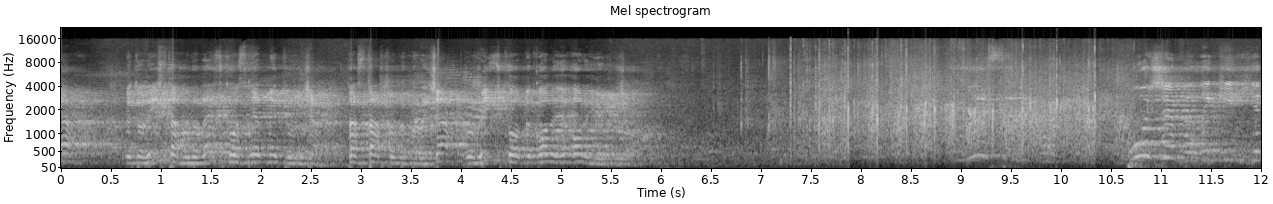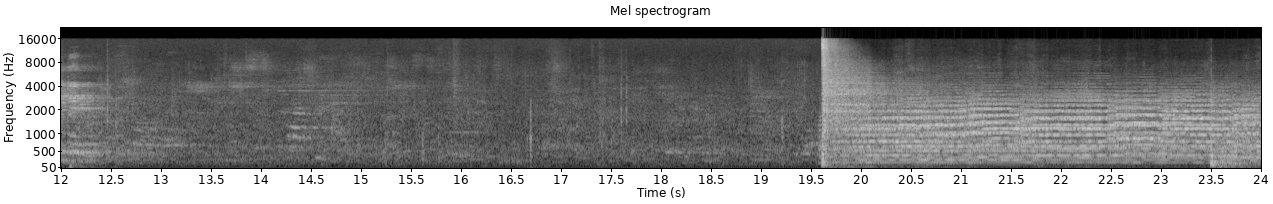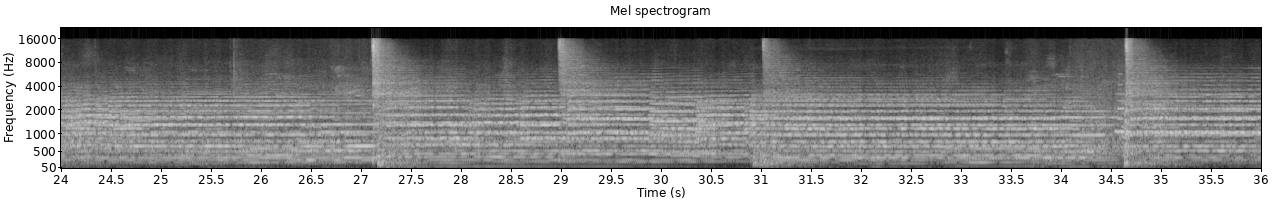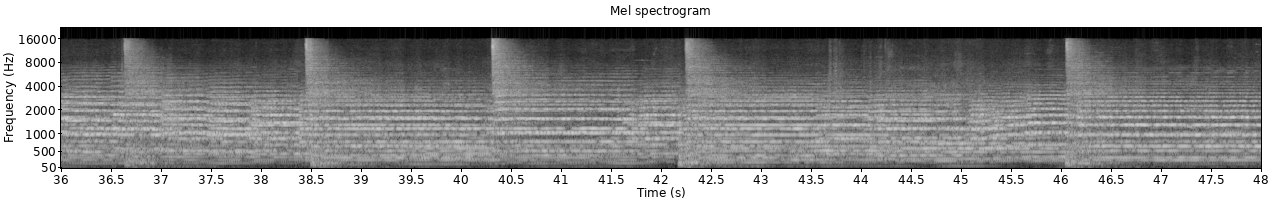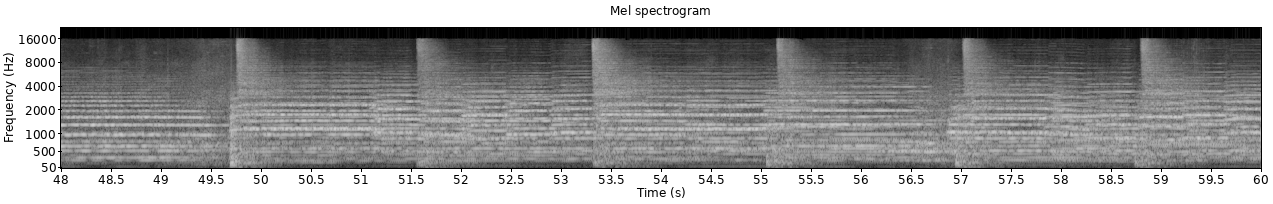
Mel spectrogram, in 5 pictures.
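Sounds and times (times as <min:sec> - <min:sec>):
brass band playing: 0:00.0 - 0:06.4, 0:19.5 - 1:00.0
percussion strikes: 0:19.6 - 1:00.0.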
